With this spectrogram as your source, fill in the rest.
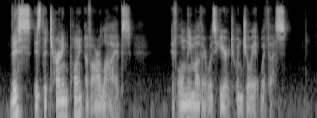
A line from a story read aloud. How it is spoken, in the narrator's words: he said gravely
